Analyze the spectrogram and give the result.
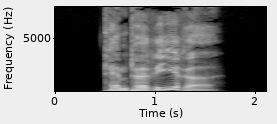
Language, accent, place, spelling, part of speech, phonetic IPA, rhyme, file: German, Germany, Berlin, temperiere, verb, [tɛmpəˈʁiːʁə], -iːʁə, De-temperiere.ogg
- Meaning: inflection of temperieren: 1. first-person singular present 2. first/third-person singular subjunctive I 3. singular imperative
